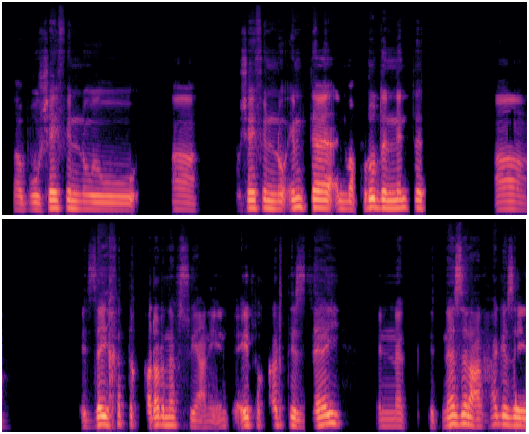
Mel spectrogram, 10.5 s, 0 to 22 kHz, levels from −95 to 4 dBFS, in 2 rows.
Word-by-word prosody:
طب 120 -1 -10
و 125 - -1
شايف 145 +4 +2
إنه 135 -2 -1 0.9
آه، 125 -3 -9 0.4
وشايف 145 0 +1
إنه 135 -2 0
إمتى 155 0 +3 0.2
المفروض 135 +4 +2
إن 145 -1 +4
أنت 150 0 -3
ت 140 - 0 0.7
آه. 125 -2 -7 0.8
إزاي 145 +7 +6
أخدت 165 +2 -5
القرار 150 -1 -1
نفسه، 145 -3 -4
يعني 110 0 -10
أنت 125 - -17
إيه 140 - +1
فكرّت 145 +2 -9
إزاي 150 +7 +2 0.4
إنك 125 0 -10 0.2
تتنازِل 160 +5 +2
عن 130 -4 0
حاجة 160 +3 -1
زي 145 -2 +4
140 Hz, 155 wpm, -25 LUFS, 125-150 Hz, 0.9 s, إزاي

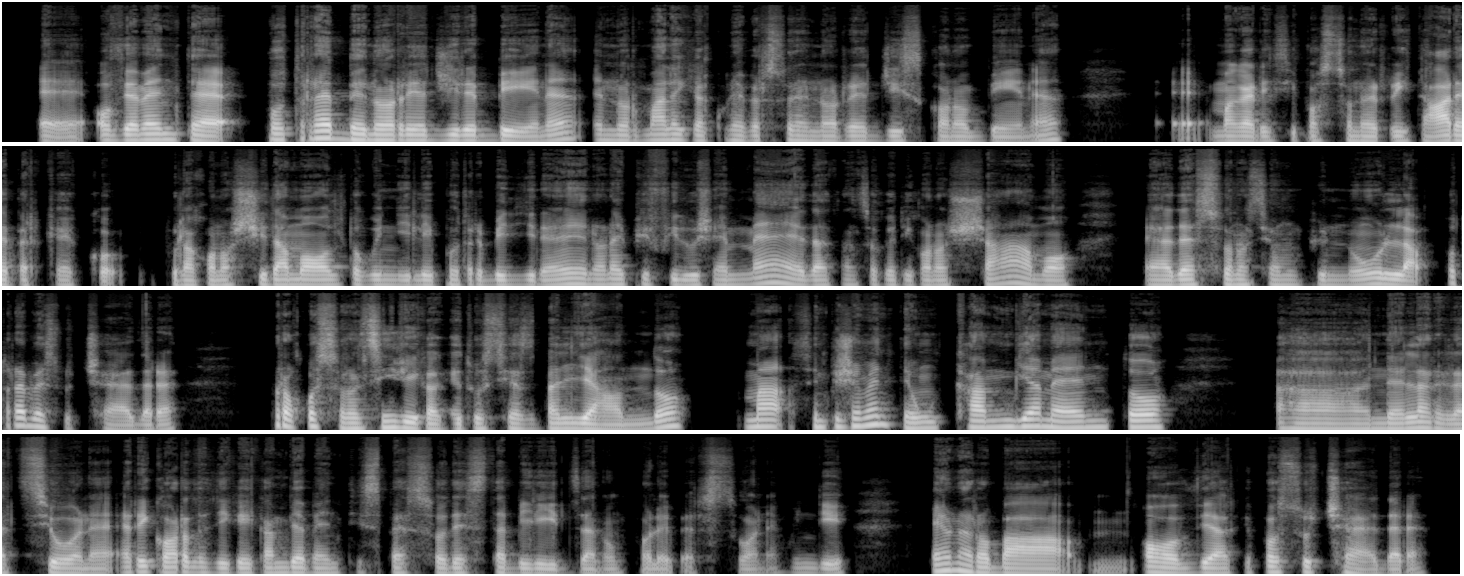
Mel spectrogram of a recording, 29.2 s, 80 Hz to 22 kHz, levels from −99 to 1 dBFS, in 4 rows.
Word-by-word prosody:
Ehm, - - -1
ovviamente 130 - +4
potrebbe 140 +1 +4
non 120 0 +6
reagire 120 -1 +2
bene, 115 +4 +2
è 125 - -6
normale 120 +2 0
che 120 - -3
alcune 115 +1 -5
persone 110 +1 -5
non 105 0 -2
reagiscono 105 -1 -4
bene, 100 +6 -5 0.5
ehm, - - -7
magari 105 -1 +2
si 105 - -14
possono 105 0 -5
irritare, 105 +2 +4
perché 105 - -7
ecco, 100 - -6 0.2
tu - - -6
la 105 - +2
conosci 105 +2 -1
da 110 -1 +4
molto 110 0 +3
quindi 105 -1 -4
lei 105 0 -2
potrebbe 110 -1 -3
dire: 105 +3 -1
"Eh, - - 0
non 115 0 -3
hai 115 - 0
più 115 - -9
fiducia 110 0 -4
in 110 0 -4
me, 135 +4 0
è - - +1
da 105 0 0
tanto 105 0 -12
che 110 - -5
ci 105 - -9
conosciamo 105 +1 -1 0.3
e - - -5
adesso 115 +2 +2
non 110 - -1
siamo 105 -1 -7
più 110 +2 -7
nulla"; 115 +2 +2
potrebbe 170 +2 0
succedere. 100 -6 -4 0.4
Però - - +4
questo - - 0
non 120 0 +2
significa 120 -3 +3
che 110 - -4
tu - - -3
stia 115 0 -3
sbagliando 110 +5 +2 0.3
ma 155 0 +5
semplicemente 170 +7 -1
un 125 +1 +1
cambiamento, 145 0 +3 0.5
uhm, 110 -1 -1
nella 115 +3 +2
relazione 105 -2 -1
e 115 - -2
ricordati 115 -3 +2
che 110 - -1
i - - 0
cambiamenti 110 0 -2
spesso 105 0 -5
destabilizzano 100 -3 -3
un 95 - -13
po' - - -8
le - - -4
persone; 95 +3 -12
quindi 105 -1 -5 0.4
è 145 - -1
una 155 -2 +2
roba, 105 -4 +4
mhmm, - - -17
ovvia 110 -3 +4
che 110 +2 -16
può 125 - +1
succedere. 110 -7 -3
110 Hz, 175 wpm, -25 LUFS, 105-125 Hz, 0.5 s, non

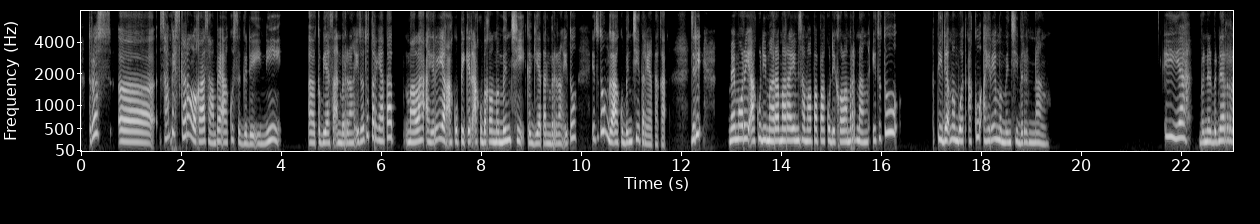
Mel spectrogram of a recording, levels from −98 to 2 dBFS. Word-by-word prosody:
terus, 390 - -1 0.2
eee, 220 -3 +4 0.2
sampai 320 +9 -5
sekarang 345 +1 0
loh - - +7
Kak 230 +1 +4
sampai 210 +1 -2
aku 220 +4 -6
segede 195 -4 -4
ini, 215 +8 -3 0.6
eee, 210 0 +1
kebiasaan 210 0 -1
berenang 210 +1 -3
itu 235 +3 -1
tuh 365 - -5
ternyata 300 0 +1 0.3
malah 225 +4 +4
akhirnya 245 +4 +2
yang - - +1
aku 225 +1 -2
pikir 230 -1 0
aku 235 - 0
bakal 225 +1 +1
membenci 235 +3 +2
kegiatan 195 -1 -2
berenang 195 0 -4
itu, 295 +11 -3 0.3
itu 280 +2 -8
tuh 445 - +3
nggak 215 -4 +6
aku 225 - -3
benci 230 +7 -1
ternyata 180 -6 -6
Kak. - - -7 0.5
Jadi 380 +8 +3 0.6
memori 280 +2 +4
aku 250 +4 +2
dimarah-marahin 250 0 +4
sama 245 -2 +1
papaku 245 0 0
di 230 - 0
kolam 230 0 +1
renang 235 -5 -1
itu 255 +4 -7
tuh 430 +1 +2 0.8
tidak 265 -3 +4
membuat 250 -3 +2
aku 295 +6 -4
akhirnya 255 +3 -2
membenci 220 -2 0
berenang. 205 -3 -5 2.3
Iya 315 -3 0 0.2
benar-benar, 225 +3 0
235 Hz, 140 wpm, -24 LUFS, 215-265 Hz, 2.3 s, loh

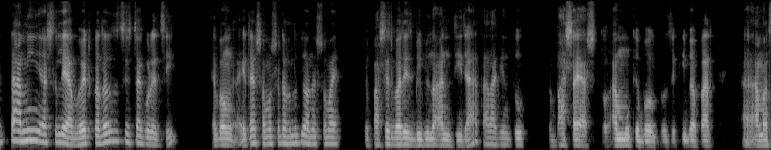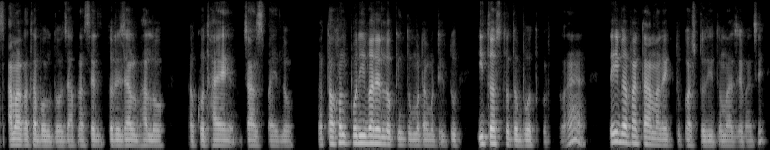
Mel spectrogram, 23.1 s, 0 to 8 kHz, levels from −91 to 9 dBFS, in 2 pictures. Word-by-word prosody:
তো - - -4
আমি 195 +2 +2 0.2
আসলে 160 -1 -3
এভয়েড 125 +4 +1
করারও 165 +7 0
চেষ্টা 155 -3 -4
করেছি 120 -6 -4 0.7
এবং 115 +2 +1 0.3
এটার 145 +5 -1
সমস্যাটা 140 +2 -4
হলো 140 +2 -4
কি - - -5
অনেক 135 0 -5
সময় 135 -1 -3 0.4
এ - - -10
পাশের 120 +2 -2
বাড়ির 120 -1 +4
বিভিন্ন 115 +1 -1
আন্টিরা 105 -1 -3 0.2
তারা 125 0 -5
কিন্তু 115 -1 -7 0.6
বাসায় 110 -1 +1
আসতো। - - -9 0.2
আম্মুকে 110 -1 +2
বলত 95 -2 -1 0.2
যে - - -10
কী - - -7
ব্যাপার 100 0 0 0.5
আ - - -8 0.2
আমাস 105 +1 -1 0.2
আমার 115 0 +7
কথা 105 0 +3
বলত 95 -1 0 0.2
যে, - - -6
"আপনার 105 +1 -5
ছেলের 105 -2 -1
তো - - -4
রেসাল্ট 105 0 +3
ভালো। 105 -1 +1 0.5
ও - - -1
কোথায় 105 0 +3 0.3
চান্স 105 -2 0
পাইল?" 100 -1 -6 0.5
তো - - -9
তখন 140 +4 +6 0.2
পরিবারের 150 -1 +9
লোক 125 - +4
কিন্তু 115 -1 -4
মোটামুটি 105 -2 -4
একটু 100 +3 -8 0.4
ইতস্তত 140 -4 +4 0.2
বোধ 105 -1 +1
করত। - - -19 0.2
হ্যাঁ? - - -1 0.5
এই 180 - +8
ব্যাপারটা 145 -4 +5
আমার 115 -2 -1
একটু 105 0 -18
কষ্ট 105 - -4
দিত 95 -1 -5
মাঝে, 95 0 -6
মাঝে। 95 - -10
115 Hz, 160 wpm, -24 LUFS, 105-140 Hz, 0.7 s, পরিবারের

